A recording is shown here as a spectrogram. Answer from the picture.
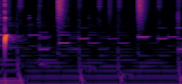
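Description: Light electronic background music of short, evenly placed notes over a steady bass. A quick 'plop' sound effect comes right at the start.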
